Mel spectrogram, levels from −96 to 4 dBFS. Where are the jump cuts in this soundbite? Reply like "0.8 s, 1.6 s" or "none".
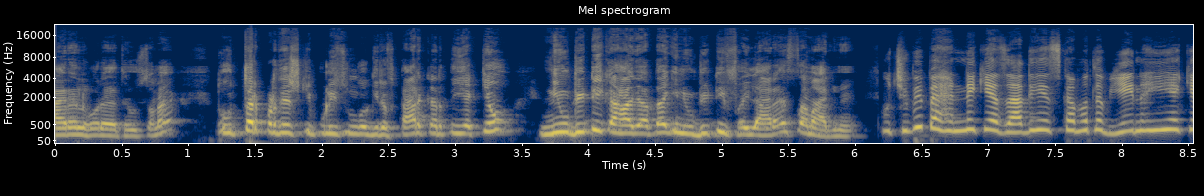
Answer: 6.2 s

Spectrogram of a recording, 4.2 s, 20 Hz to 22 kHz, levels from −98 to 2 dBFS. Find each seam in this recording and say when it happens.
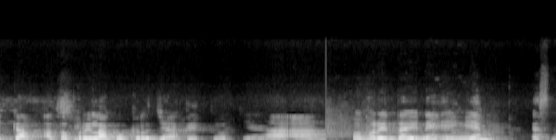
2.4 s

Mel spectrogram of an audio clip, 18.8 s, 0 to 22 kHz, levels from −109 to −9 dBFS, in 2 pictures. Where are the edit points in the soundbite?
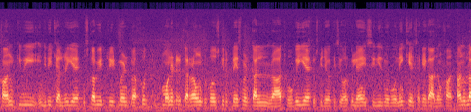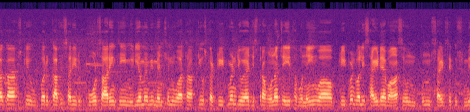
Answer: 1.7 s, 2.6 s, 4.1 s, 6.4 s, 9.1 s, 9.9 s, 11.2 s, 13.4 s, 16.2 s

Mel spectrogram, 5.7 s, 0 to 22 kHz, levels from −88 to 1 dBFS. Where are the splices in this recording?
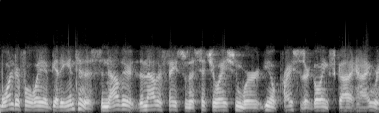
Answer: none

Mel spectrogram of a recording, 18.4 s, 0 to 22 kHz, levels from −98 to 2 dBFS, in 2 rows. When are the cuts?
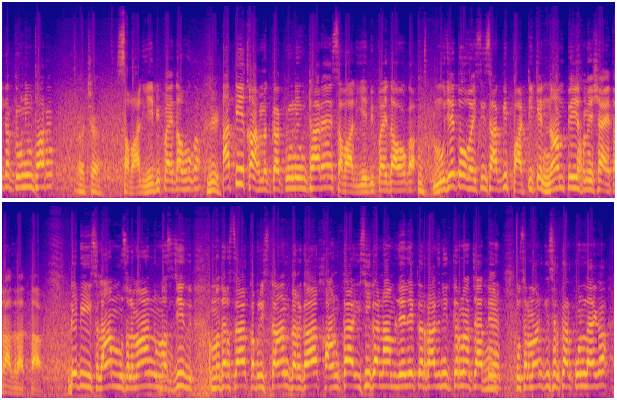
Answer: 6.3 s, 10.2 s, 16.9 s

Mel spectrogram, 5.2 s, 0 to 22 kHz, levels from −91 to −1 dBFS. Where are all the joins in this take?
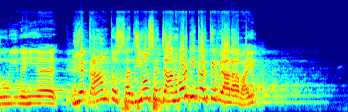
1.0 s

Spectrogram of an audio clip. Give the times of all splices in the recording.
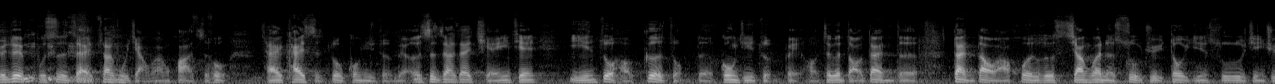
none

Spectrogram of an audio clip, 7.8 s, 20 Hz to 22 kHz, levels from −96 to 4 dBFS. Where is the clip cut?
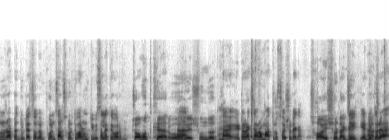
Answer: none

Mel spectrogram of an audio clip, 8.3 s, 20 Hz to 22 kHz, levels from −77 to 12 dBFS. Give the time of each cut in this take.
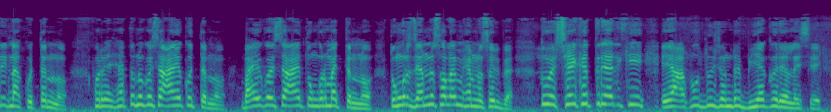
3.8 s

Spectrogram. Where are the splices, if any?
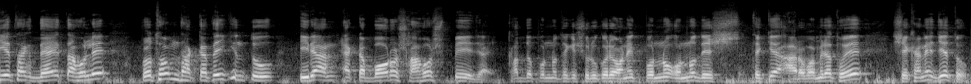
5.2 s

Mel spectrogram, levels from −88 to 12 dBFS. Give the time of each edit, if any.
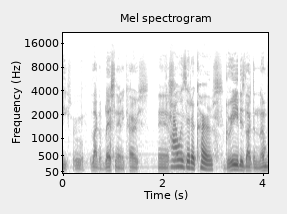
1.9 s, 3.1 s

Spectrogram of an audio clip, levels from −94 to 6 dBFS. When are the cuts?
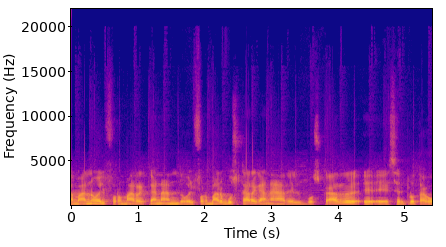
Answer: none

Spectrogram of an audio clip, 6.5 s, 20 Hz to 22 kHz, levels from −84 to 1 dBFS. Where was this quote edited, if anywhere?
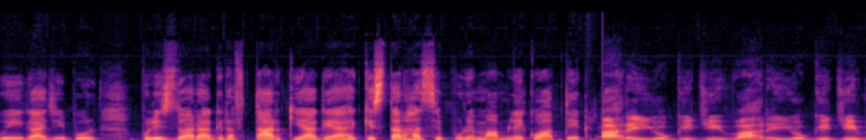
4.5 s

